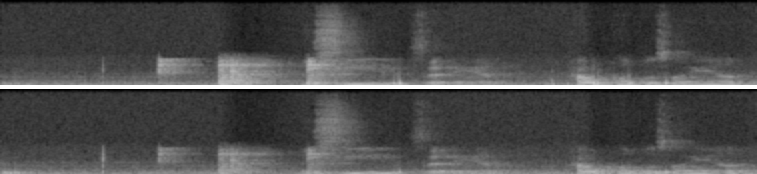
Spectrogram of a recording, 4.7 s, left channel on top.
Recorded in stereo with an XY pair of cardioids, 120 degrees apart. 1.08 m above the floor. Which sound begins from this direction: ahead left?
A man speaking, at 1.9 s.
